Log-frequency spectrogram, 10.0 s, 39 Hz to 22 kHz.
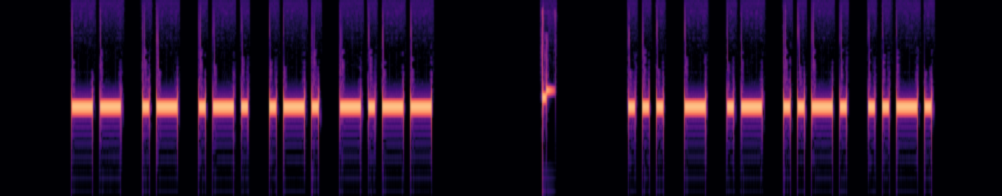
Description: Morse code, heard as a keyed tone, about 17 wpm, 700 Hz. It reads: MARRY STAFF
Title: Sentences from Top 1200 Words - New Word Drill Alt - 17wpm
